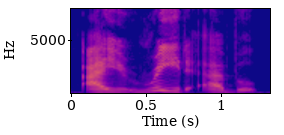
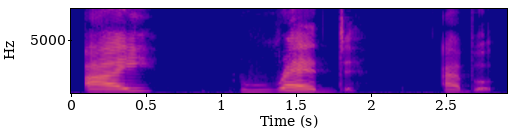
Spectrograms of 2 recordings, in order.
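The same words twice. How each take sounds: First: Read is pronounced in its present-tense form. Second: Read is pronounced in its past-tense form. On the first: The action happens now or habitually. "in the present, I say" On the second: The action happened in the past. "But in the past, I would say"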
